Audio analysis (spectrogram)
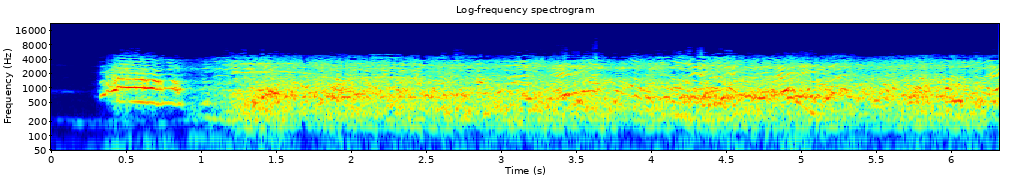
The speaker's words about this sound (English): Well, why do I ask? You just screamed. You went, bow! Well, that... I do that every half hour.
